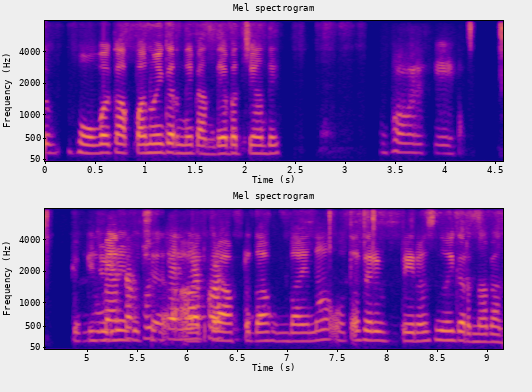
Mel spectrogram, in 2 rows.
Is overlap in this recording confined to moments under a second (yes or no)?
yes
